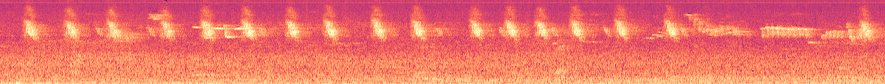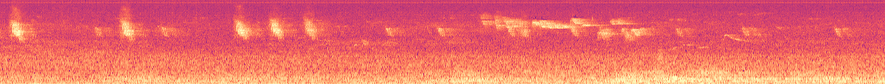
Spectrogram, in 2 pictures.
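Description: A garden bird calling: a short high note repeated about twice a second for most of the first two thirds, then fewer notes and a few scattered higher chirps. A steady low background noise rises in the second half.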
